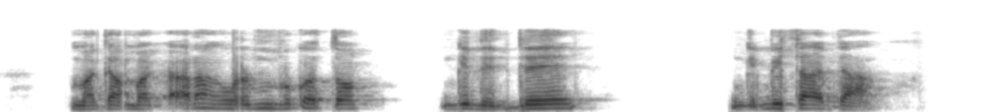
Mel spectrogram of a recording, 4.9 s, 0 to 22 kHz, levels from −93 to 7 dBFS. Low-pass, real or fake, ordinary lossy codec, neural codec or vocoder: 7.2 kHz; fake; Opus, 64 kbps; codec, 16 kHz, 4 kbps, FreqCodec, larger model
